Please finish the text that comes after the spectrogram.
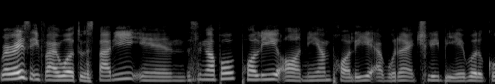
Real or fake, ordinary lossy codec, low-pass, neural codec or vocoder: fake; none; none; codec, 16 kHz, 2 kbps, FunCodec, trained on LibriTTS, 25 frames a second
